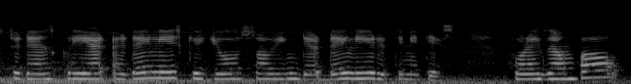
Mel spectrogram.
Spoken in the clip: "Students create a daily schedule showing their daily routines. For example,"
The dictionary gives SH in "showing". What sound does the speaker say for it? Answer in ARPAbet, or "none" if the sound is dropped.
S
